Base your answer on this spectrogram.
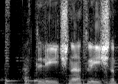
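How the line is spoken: Muttering. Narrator (Russian): пробормотал Джим Ланг

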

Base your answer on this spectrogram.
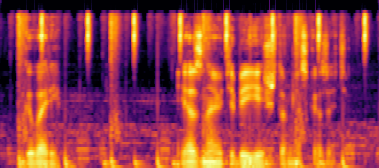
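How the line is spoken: Quiet but weighty. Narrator (Russian): Игорь Олегович тихо, но очень весомо сказал

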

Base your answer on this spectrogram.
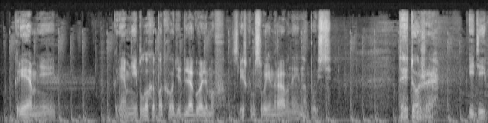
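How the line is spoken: Mumbled. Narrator (Russian): пробормотал

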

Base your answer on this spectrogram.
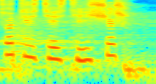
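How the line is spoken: Thin lisping voice. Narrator (Russian): прошепелявила она тоненьким голоском

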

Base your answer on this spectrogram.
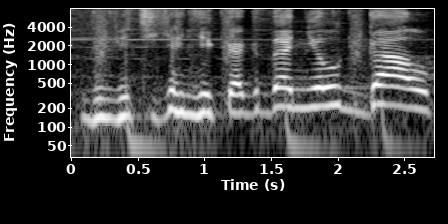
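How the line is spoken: Loud tearful moan. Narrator (Russian): простонал он вдруг громким плачущим голосом

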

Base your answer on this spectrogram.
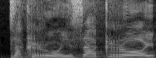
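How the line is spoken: Moaning. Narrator (Russian): простонал Бейли

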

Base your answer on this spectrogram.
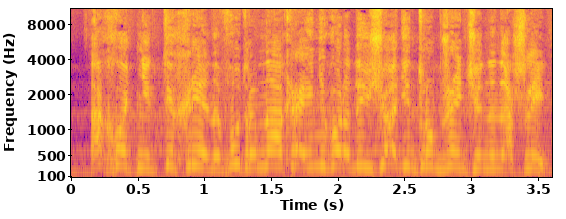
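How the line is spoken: Yelling. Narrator (Russian): Мишка и заорал

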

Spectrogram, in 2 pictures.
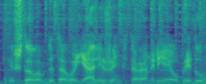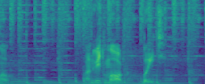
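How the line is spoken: Gloomy. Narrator (Russian): мрачно добавил

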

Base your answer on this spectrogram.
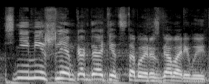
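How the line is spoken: Mother shouting from afar. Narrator (Russian): крикнула из коридора мать девочки

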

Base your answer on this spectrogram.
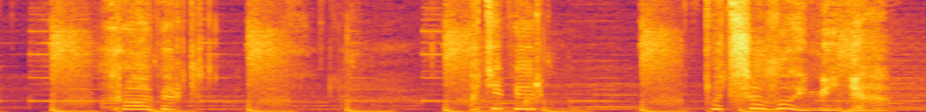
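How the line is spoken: Near tears. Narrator (Russian): произнесла Елена, едва не рыдая

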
